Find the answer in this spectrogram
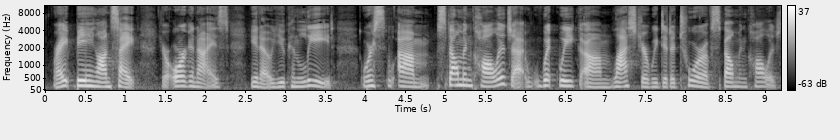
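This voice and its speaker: At a moderate pace, a woman with fairly low pitch and ordinary pitch variation speaks in a normal speaking voice on a very clean recording with a silent background. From Canada. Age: 50s. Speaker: architect and construction manager. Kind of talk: radio interview. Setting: studio.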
